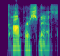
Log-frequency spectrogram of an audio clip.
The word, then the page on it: coppersmith: American English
